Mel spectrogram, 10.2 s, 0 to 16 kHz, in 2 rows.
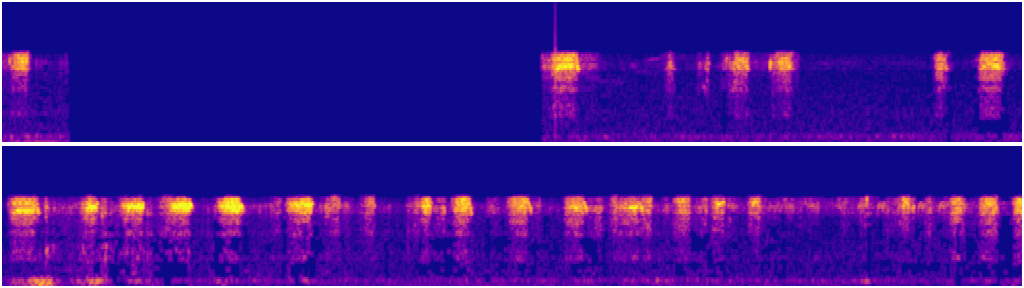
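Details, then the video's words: Tit nestlings aged two weeks, in a nest at Théding in France on 13 May 2019: after a brief silence, a swelling chorus of high, rasping begging calls repeats in quick bursts, with a short low thump midway. "Les oisillons ont 2 semaines"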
